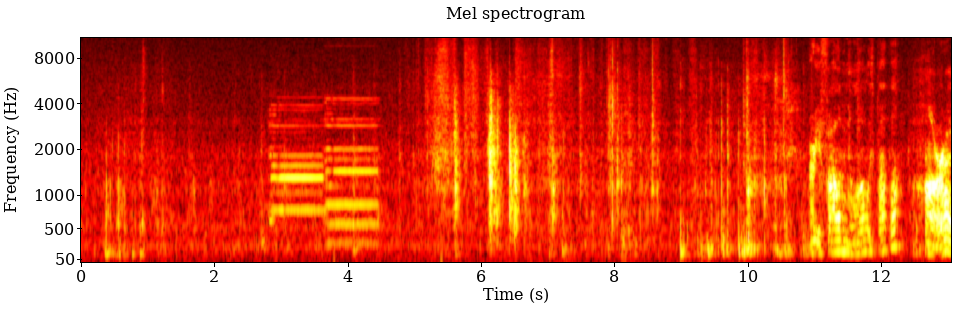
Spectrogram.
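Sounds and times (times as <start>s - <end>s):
two-note electronic chime: 2.8s - 4.6s
paper rustling as page turns: 4.8s - 10.4s.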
